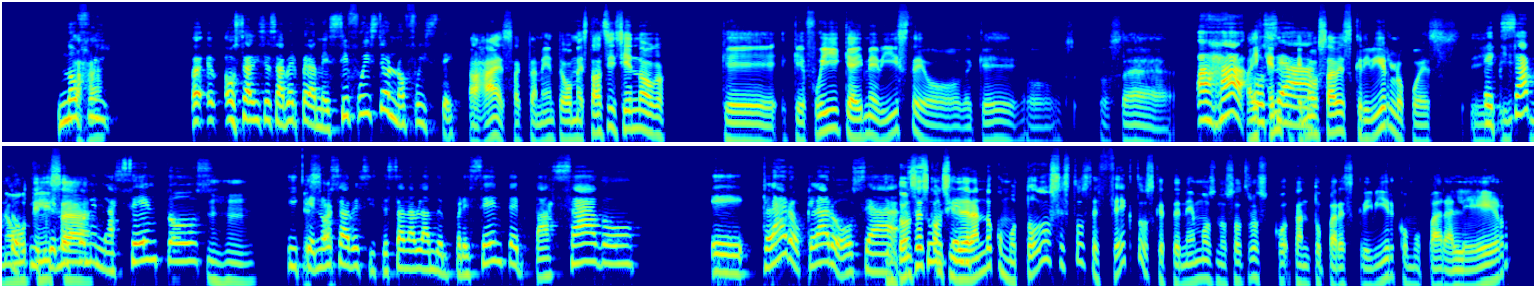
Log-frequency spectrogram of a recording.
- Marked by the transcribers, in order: none
- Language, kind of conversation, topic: Spanish, podcast, ¿Cómo cambian las redes sociales nuestra forma de relacionarnos?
